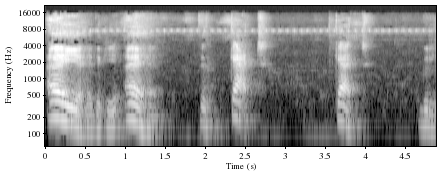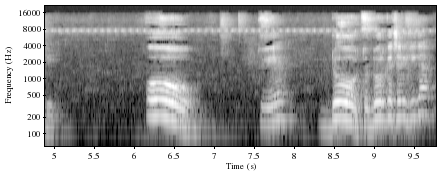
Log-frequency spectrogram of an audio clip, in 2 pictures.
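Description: A man's voice: fairly high pitch, expressive, darkish tone. A middle-aged man teaching a phonetics lesson, repeating and drawing out each word as he explains it. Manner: slow, repetitive, drawn-out explanations. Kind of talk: classroom lecture on phonetics.

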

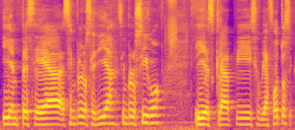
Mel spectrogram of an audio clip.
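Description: A man with a Mexican Spanish accent, a tattoo artist being interviewed. He tells his story in a relaxed, rambling way, full of fillers and acted-out quotes. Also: on the high side, normal speed.

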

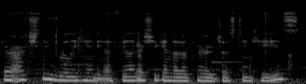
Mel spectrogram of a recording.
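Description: Over soft background music, a young planner vlogger talks very fast in a low, creaky voice. She rambles softly in a casual plan-with-me chat while filling in her planner, sniffly from a cold and occasionally dropping to a whisper as she works.

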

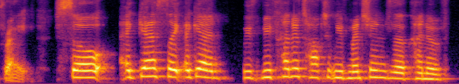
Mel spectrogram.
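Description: This literary scholar speaks at normal speed with a fairly high, warm voice. As a podcast guest in a thoughtful academic interview, she explains concepts cautiously, hedging as she goes.

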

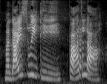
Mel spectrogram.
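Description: A woman's voice: sits high, big pitch swings, takes it slowly, bright, forceful tone, heavily acted. A woman voicing a frantic older-sister doll. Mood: concerned. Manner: theatrical, panicky, over-the-top. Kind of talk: doll story role-play.

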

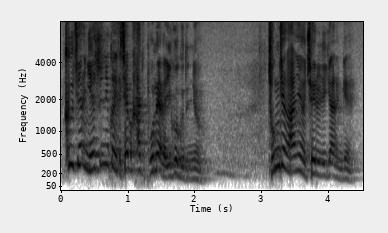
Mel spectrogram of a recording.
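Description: Fast, lively Bible school teacher. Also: medium pitch, a little hiss or hum. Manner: animated, laughs at own slips, acts out quoted prayers. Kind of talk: lecture mixing English lessons with preaching.

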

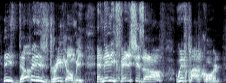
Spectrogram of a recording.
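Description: A man's voice: very high-pitched, measured pace. A middle-aged man, a former pro wrestler, animatedly telling a road story with laughs. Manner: animated, laughing, acting out voices. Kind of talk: storytelling vlog.

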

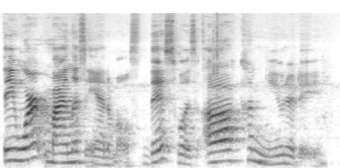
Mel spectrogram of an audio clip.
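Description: This young teacher in her twenties reads a picture book aloud to children, bringing expressive storytelling to it at normal speed in a slightly high voice. It's recorded on a webcam in a small indoor room at home.

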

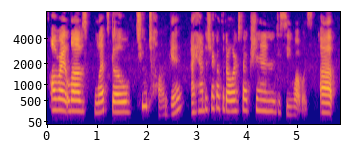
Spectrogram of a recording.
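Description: A young woman vlogger gushes in a bubbly way as she narrates her shopping footage from a parked car. Her voice is fairly high-pitched at a moderate pace, with no room sound.

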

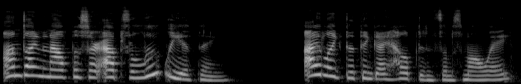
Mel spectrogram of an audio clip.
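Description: A woman performs a full character voice for a kind, cheerful, determined young child in a dubbed cartoon comic. Her high-pitched delivery is pushed and bright, with big pitch swings at a moderate pace. The mood is upbeat, earnest, and chatty.

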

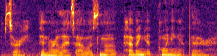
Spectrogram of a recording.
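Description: A middle-aged woman giving relaxed, murmured step-by-step instructions in a hands-on craft tutorial at home. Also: mid-range voice, moderate pace, background noise. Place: cluttered home craft room, indoors.

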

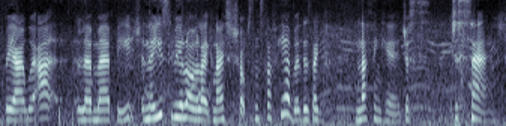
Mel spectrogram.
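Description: A woman's voice: a little high, moderate pace, a crowd in the background. A young woman in a casual vlog, talking to a camera held at arm's length while out in the city, cafes and beach, with lots of fillers. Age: young adult. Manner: chatty, filler-heavy, relaxed. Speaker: vlogger. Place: outdoors in a hot city, cafes, beach and street. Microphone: phone or camera held at arm's length. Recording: loud outdoor noise and traffic.

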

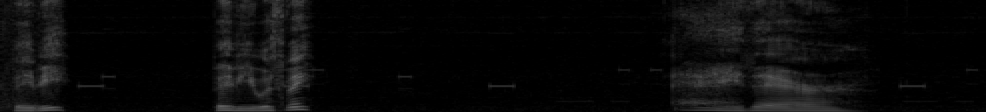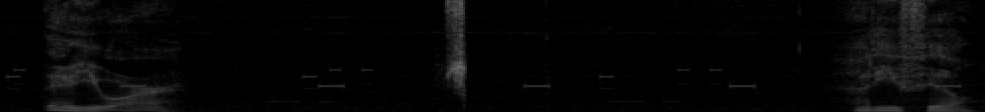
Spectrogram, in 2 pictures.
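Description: A young man voicing a caring, anxious boyfriend in an audio role-play, talking softly and reassuringly to his sick partner. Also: medium pitch, animated, slow. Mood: gentle relieved. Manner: soft, soothing, reassuring. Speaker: voice actor reading a listener script.

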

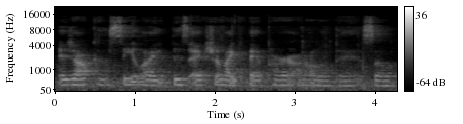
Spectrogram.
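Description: In an indoor home kitchen, a young woman cooking vlogger walks viewers through a cook-along, chatting casually and addressing them as y'all and boo. Her mid-range voice is gravelly and a little slow, with little pitch movement. She's recorded from a distance by a camera on the counter, and the kitchen sounds echoey with noticeable background noise.

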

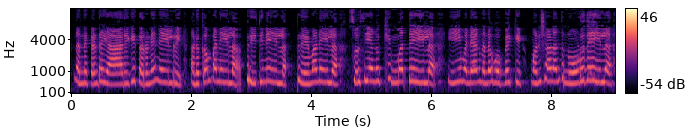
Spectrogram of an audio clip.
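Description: A woman voicing a loud, quarrelsome young village wife in a cartoon, ranting and scolding in a North Karnataka Kannada accent. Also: fairly even intonation, quick pace, few pauses. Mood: complaining. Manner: shrill scolding rant. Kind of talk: cartoon voice acting.

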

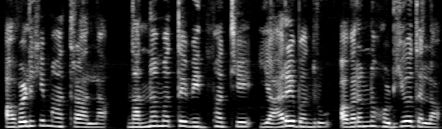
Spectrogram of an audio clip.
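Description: A woman's voice: high voice, fairly even intonation, normal speed, mellow, lightly acted. A woman voicing a spoiled, obsessive young woman who talks back in a defiant, taunting way, in a storybook reading.

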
